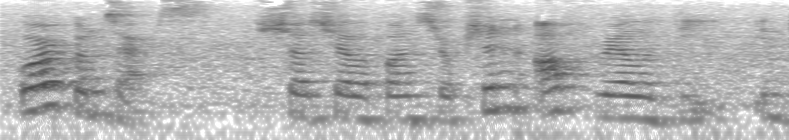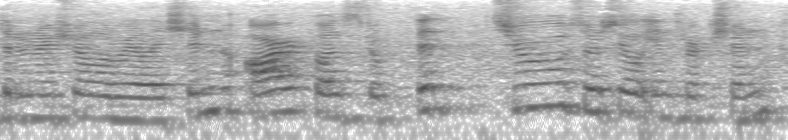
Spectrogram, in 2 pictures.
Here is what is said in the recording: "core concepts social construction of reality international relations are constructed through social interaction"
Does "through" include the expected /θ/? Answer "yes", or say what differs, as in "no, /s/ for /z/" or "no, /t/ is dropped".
no, /t/ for /θ/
